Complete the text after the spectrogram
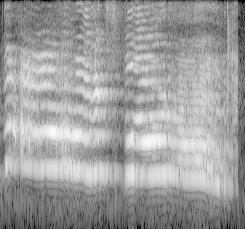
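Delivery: high, loud, drawn-out cry of dismay; dismayed shout. Retold or imitated. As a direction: wail it like the pot just blew. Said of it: "and I'd be like".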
